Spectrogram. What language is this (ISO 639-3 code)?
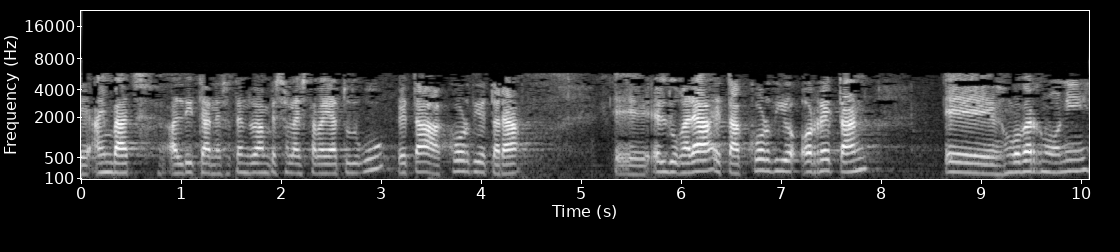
eus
